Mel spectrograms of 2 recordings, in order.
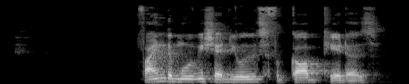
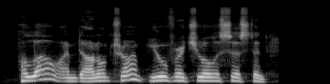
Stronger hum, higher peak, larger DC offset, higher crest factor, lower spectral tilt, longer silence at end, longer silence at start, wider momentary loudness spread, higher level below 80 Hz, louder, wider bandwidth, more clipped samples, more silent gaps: neither; first, -2 dBFS vs -6 dBFS; neither; first, 20 dB vs 14 dB; second, -4 dB/octave vs -5.5 dB/octave; second, 0.35 s vs 0.65 s; first, 1.4 s vs 0.2 s; about the same, 6 LU vs 6 LU; first, -60 dBFS vs -74 dBFS; about the same, -19 LUFS vs -20 LUFS; about the same, 16.5 kHz vs 16 kHz; neither; neither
